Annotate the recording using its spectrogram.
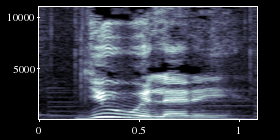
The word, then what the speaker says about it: jewelry: En inglés decimos... jewelry, jewelry, jewelry, jewelry, jewelry. – Jewelry. – Yeah, so it's got 3 syllables.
